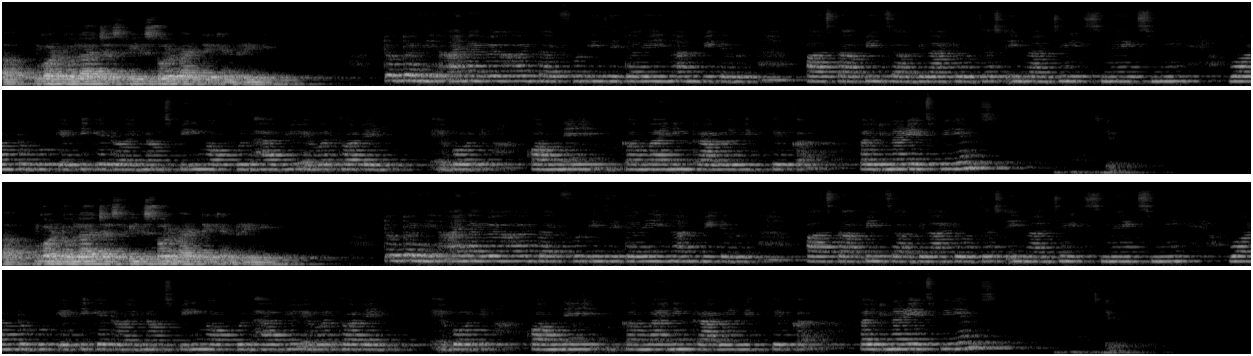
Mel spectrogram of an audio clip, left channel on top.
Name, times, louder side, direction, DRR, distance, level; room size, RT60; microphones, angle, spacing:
voice 1, 0.0-2.7 23.5-23.6, equal, 65° right, -6 dB, 1.4 m, -25 dB
voice 2, 3.8-16.4 16.8-20.7 21.1-22.4, equal, 10° left, -5 dB, 0.6 m, -35 dB
4.3 x 2.1 x 2.8 m, 1.2 s
head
